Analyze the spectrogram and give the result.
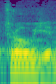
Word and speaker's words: Troje: Wij zeggen Troje met een J, maar die J kun je ook als S uitspreken, hoor. Zoals de Fransen doen.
